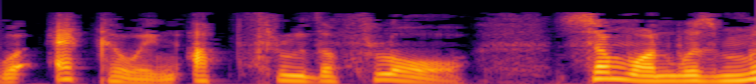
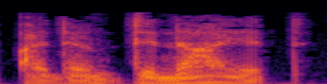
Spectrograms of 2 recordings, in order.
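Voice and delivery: low, hushed admission; very quiet; 8 semitones lower, 11 dB quieter than usual. A narrator's reading. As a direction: speak very softly and low. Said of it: "he said very quietly".

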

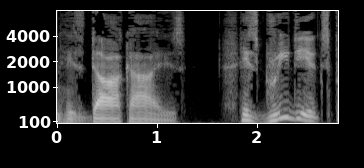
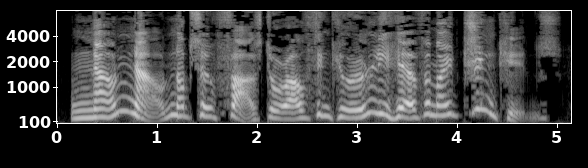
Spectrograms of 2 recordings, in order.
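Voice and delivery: pouting; 13 semitones higher, 5 dB louder than usual. A narrator's reading. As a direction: sulk playfully at him. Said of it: "pouted Hepzibah".

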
